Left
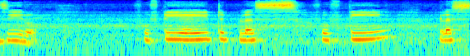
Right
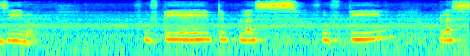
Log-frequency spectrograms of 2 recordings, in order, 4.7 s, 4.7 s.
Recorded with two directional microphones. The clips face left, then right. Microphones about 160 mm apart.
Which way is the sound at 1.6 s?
55° left (ahead or behind).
